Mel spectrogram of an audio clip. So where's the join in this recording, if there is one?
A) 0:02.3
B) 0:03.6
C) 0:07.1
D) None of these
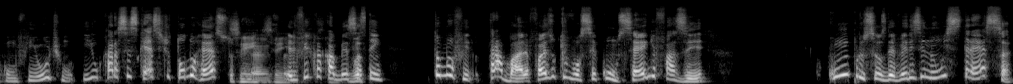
B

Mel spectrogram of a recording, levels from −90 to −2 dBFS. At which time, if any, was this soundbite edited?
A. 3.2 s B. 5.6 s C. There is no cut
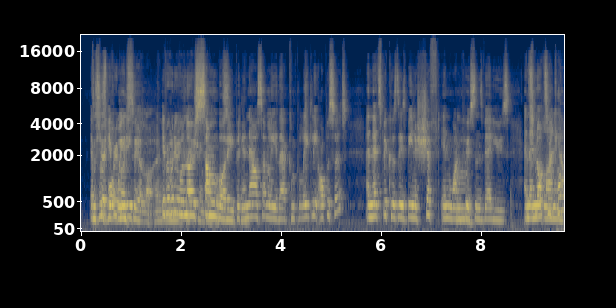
A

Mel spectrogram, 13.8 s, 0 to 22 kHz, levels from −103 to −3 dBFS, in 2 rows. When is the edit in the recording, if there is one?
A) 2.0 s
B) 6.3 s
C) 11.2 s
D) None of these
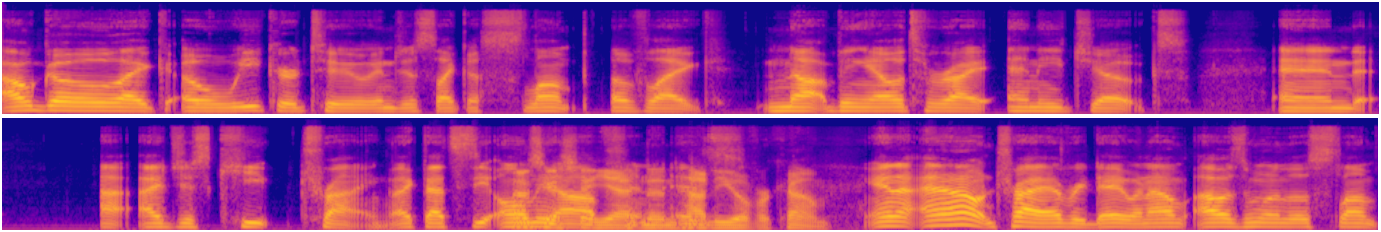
C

